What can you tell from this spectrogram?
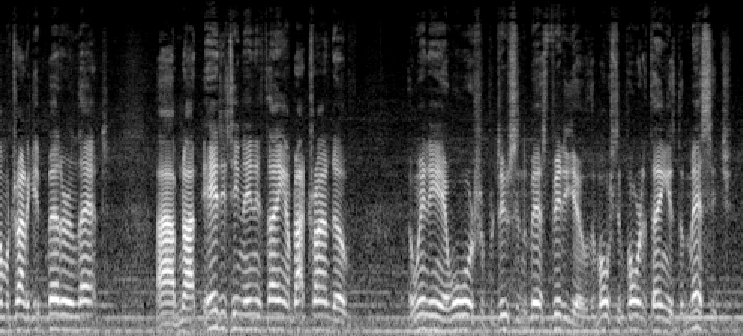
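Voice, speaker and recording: This man's voice is fairly high-pitched with fairly even intonation, heard over noticeable background noise. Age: 60s. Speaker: vlogger. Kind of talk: casual monologue. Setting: outdoors.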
